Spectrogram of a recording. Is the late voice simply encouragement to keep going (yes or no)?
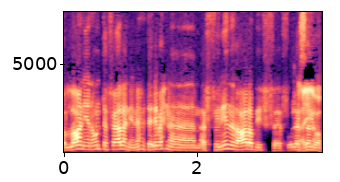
no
